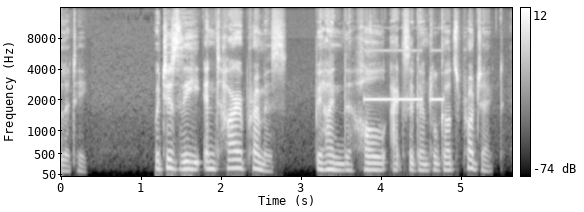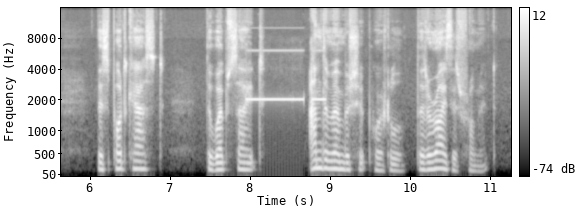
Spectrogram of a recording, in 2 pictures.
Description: Beep code, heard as beeps, played twice, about 2050 Hz, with speech in English. 1 long, 1 short. In IBM BIOS tables: system board problem.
